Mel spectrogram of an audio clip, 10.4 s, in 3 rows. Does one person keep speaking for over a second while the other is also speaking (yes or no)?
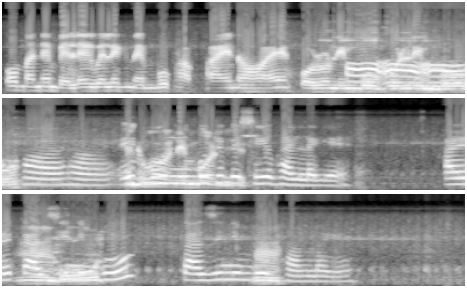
yes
